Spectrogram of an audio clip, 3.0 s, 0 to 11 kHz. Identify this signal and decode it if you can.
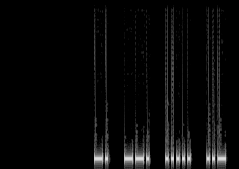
Morse code, heard as a keyed tone, about 36 wpm, spaced as for 25 wpm, 700 Hz. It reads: NG5U
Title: USA Call Signs - 4 Characters - 2x Character Spacing - 35wpm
